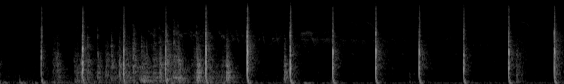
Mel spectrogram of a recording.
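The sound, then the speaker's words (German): A stone hammers in wooden stakes for tying up young plants, with sharp, sturdy knocks, about fourteen blows in a steady rhythm of roughly two per second, with faint bird chirps in the background and no talking. “Mit dem Stein hier kannst du die Pflöcke einschlagen.”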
